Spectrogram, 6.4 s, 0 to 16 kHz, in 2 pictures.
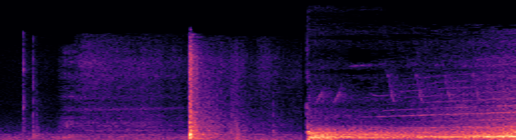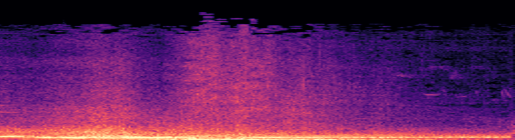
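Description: A sharp click about a second in, then a Ford Shelby GT500 Mustang's V8 engine revving hard as the car accelerates, its pitch climbing and dropping back with the gear changes. It is loudest around the middle.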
